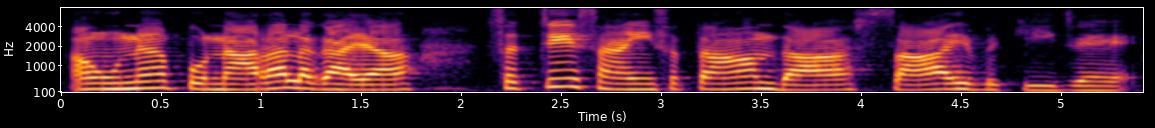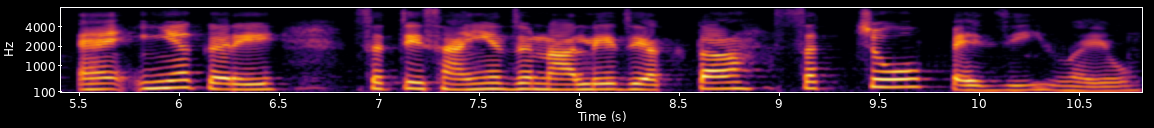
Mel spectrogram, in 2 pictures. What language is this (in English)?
Sindhi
